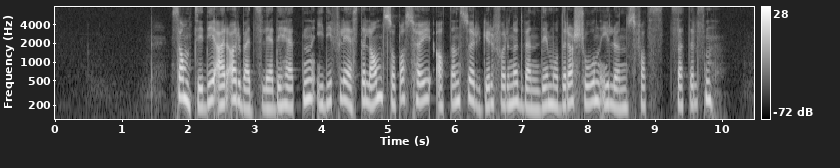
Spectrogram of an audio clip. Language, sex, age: Norwegian, female, 24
